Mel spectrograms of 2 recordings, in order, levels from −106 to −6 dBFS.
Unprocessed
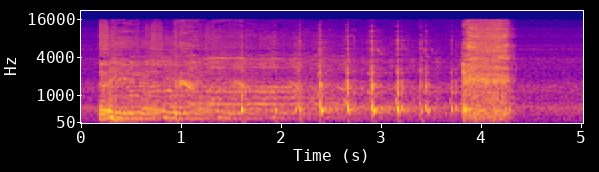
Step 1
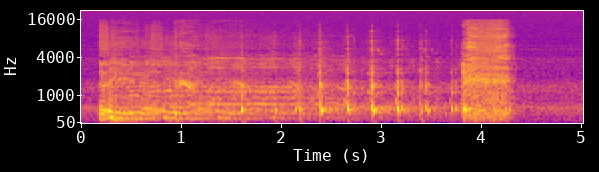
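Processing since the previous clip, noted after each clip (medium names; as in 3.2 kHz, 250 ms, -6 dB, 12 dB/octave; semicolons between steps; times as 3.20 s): added noise blue -57 dBFS; trim +5.5 dB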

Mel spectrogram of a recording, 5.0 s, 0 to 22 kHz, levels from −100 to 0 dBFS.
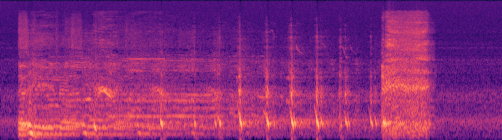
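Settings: saturation -7 dBFS, distortion -15 dB; trim -3.5 dB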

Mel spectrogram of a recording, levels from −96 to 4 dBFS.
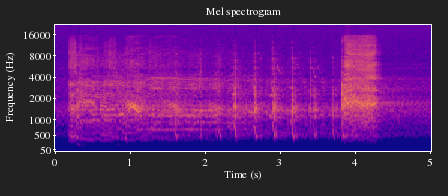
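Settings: high-pass 1.3 kHz 24 dB/octave; spring tank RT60 3.4 s, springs 54 ms, chirp 45 ms, DRR 18.5 dB; trim -1.5 dB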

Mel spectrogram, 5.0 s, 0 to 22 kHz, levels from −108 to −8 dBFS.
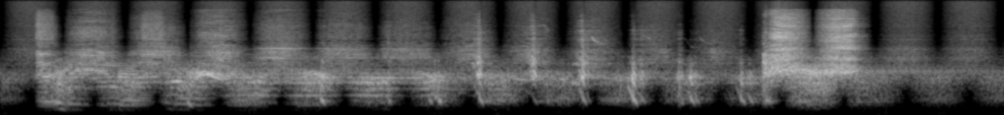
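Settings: bass shelf 460 Hz +10 dB; harmonic tremolo 3.2 Hz, depth 100%, crossover 1.7 kHz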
